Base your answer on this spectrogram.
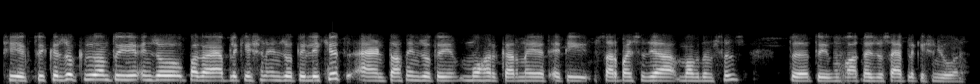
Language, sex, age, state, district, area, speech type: Kashmiri, male, 18-30, Jammu and Kashmir, Baramulla, rural, conversation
